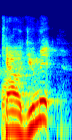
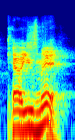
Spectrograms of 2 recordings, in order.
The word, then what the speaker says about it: Calumet: about high end horses it's not cal humid i noticed cali may if i'm saying it wrong so be it cal you met there you go but that if you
